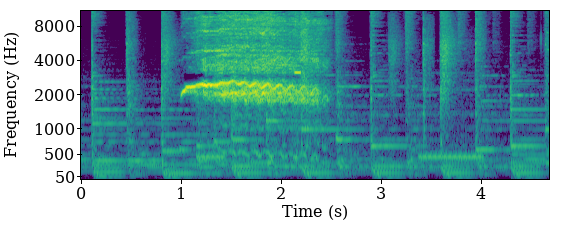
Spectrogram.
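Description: A horse whinnies loudly in the Trails of Cold Steel video game, a high shrill neigh over rhythmic clip-clop hooves and a looping game music beat.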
